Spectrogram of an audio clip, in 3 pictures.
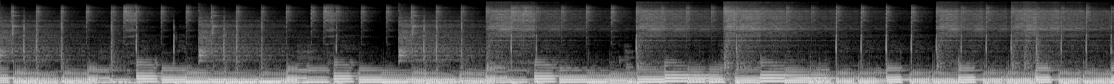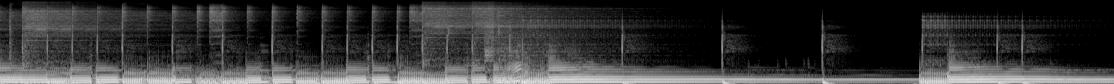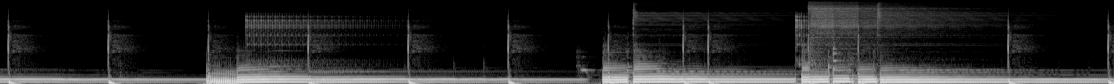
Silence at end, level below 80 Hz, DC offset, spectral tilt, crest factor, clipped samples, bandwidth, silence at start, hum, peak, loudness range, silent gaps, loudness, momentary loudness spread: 0 s; -24 dBFS; under 0.1%; -7 dB/octave; 10 dB; under 0.1%; 17.5 kHz; 0 s; none; -2 dBFS; 4 LU; none; -14 LUFS; 10 LU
